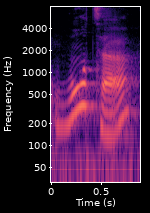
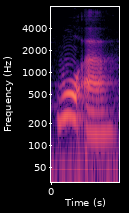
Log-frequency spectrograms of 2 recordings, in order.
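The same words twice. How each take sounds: First: The middle T is clearly pronounced. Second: The middle T is replaced by a throat stop. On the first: "instead of saying water" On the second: "Glottal T ... where you don't hear the T"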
